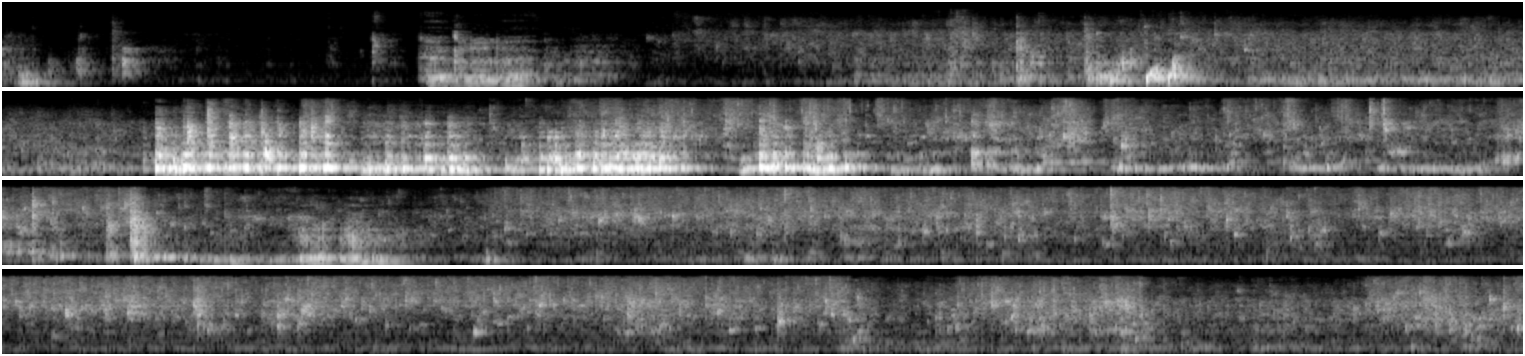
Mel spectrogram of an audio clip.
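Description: Water splashed onto the face by hand over a running bathroom tap, rinsing off after the first pass of a shave. The splashing is loudest for a few seconds about a third of the way in, and a steady run of tap water fills the second half.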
